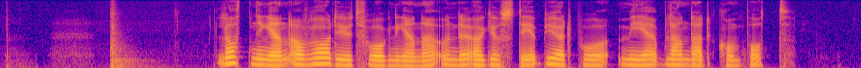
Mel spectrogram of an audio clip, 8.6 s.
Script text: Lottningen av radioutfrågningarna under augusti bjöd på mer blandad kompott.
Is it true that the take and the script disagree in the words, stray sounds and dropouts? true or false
true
